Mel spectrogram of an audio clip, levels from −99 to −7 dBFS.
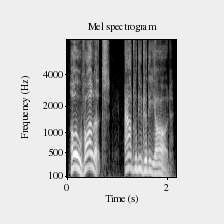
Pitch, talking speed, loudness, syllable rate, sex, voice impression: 175 Hz, 220 wpm, -18 LUFS, 5.3 syllables/s, male, masculine, adult-like, slightly relaxed, powerful, slightly soft, slightly muffled, raspy, cool, intellectual, calm, friendly, reassuring, wild, lively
